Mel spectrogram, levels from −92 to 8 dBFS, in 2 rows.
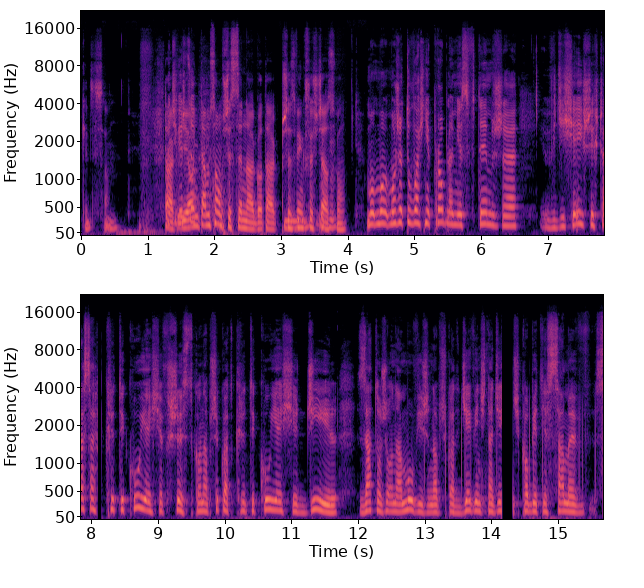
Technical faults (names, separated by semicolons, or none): Bluetooth dropout; train of clicks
